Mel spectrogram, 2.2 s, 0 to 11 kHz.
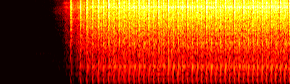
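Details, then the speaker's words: Stuart 7A model steam engine just refitted to its dense steam-plant baseboard, exhaust pipe not yet connected, drains working: after a brief silence it picks up into a fast, even chuff with strong regular beats; plenty of power, running well. "engine sounds much better on the base body I won't connect to the exhaust pipe yet it's got plenty of power"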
